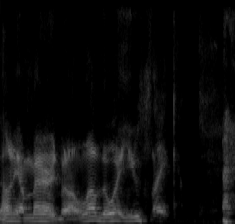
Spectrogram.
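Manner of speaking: put-on slow, pained voice. Speaker retelling what he told a woman during his heart attack, talking through pain. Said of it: "Through the pain".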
